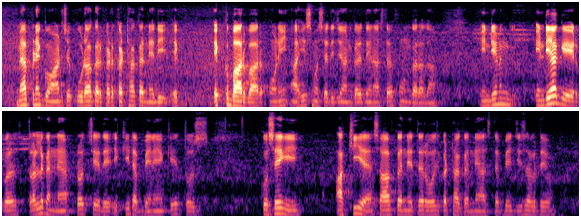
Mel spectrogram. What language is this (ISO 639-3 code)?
doi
